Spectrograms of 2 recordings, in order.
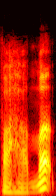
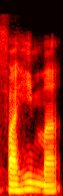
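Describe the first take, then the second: First: The second vowel is an 'a' sound. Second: The second vowel is an 'i' sound. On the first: The speaker calls it wrong. "pelafalan kita tidak tepat" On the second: The speaker calls it right. "Mereka mengungkapkannya fahima gitu"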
